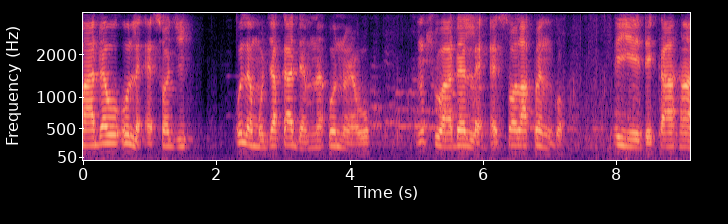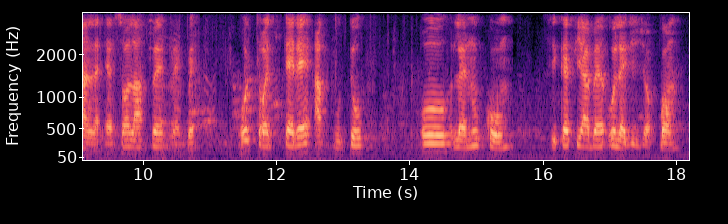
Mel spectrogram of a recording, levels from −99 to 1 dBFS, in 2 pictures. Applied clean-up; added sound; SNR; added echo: neural separator model SepFormer DNS4.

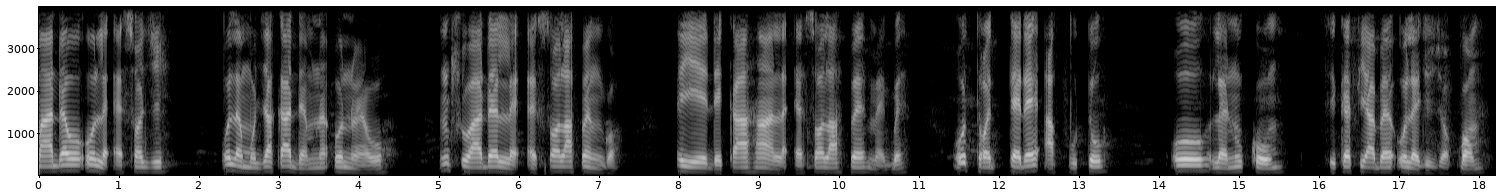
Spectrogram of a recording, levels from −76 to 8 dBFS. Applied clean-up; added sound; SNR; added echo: none; none; none; none.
